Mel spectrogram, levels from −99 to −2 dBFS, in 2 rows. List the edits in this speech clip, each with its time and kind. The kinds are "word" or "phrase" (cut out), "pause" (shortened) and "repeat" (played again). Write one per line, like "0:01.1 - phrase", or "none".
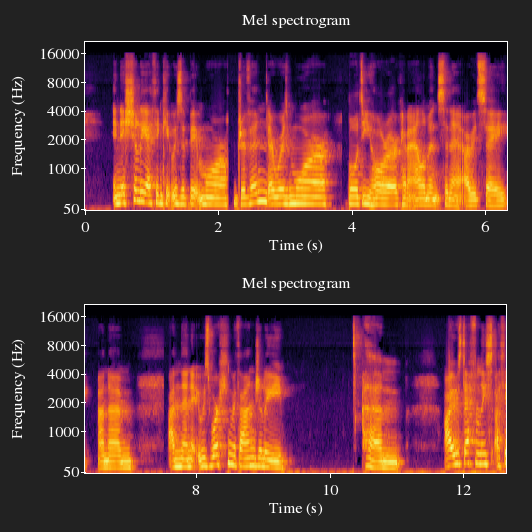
0:02.1 - word
0:02.7 - word
0:03.9 - pause
0:07.5 - pause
